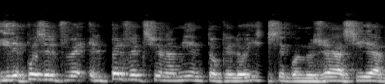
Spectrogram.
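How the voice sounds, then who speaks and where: Speaking with a Uruguayan accent, a man has a high pitch. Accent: Rioplatense Spanish (Uruguayan). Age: 70s. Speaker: musician and humorist. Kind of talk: interview, life story.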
